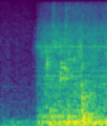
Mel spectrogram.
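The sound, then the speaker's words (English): After a brief quiet moment, a tap is turned on and water gushes steadily, with faint splashing as a duck is washed beneath the stream before being stuffed for roasting. “A washed duck is stuffed, sewn up, and blanched in boiling water, then covered with vinegar to ensure its skin gets nice and crispy.”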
